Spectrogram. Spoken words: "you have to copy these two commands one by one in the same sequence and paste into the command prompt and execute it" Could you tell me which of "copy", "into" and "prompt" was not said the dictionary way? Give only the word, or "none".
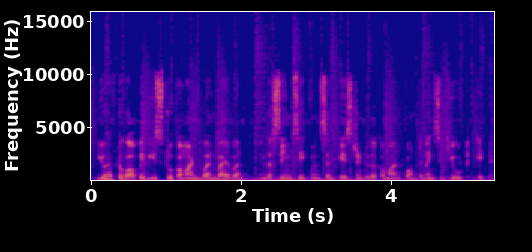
prompt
